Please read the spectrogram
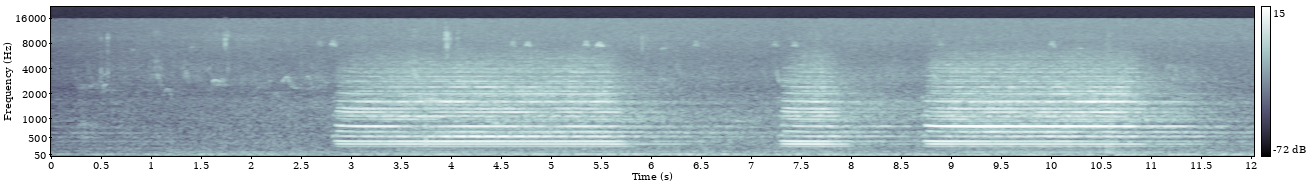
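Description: Multi-chime air horn of an approaching BNSF ES44DC diesel locomotive sounding a chord in a long blast, a short one and another long one, the end of the grade-crossing horn pattern, over the low rumble of the oncoming freight train.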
